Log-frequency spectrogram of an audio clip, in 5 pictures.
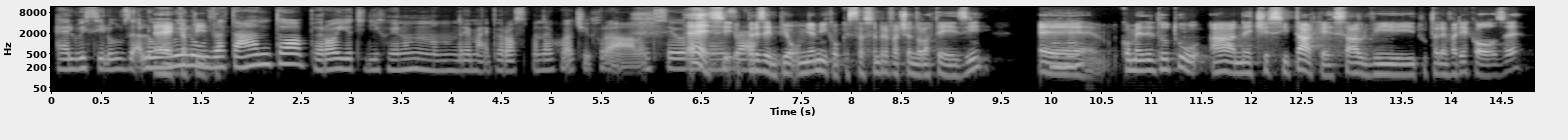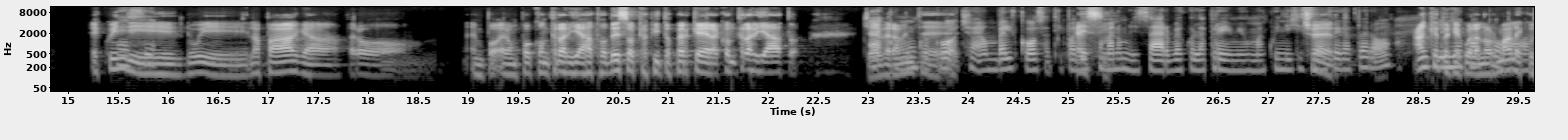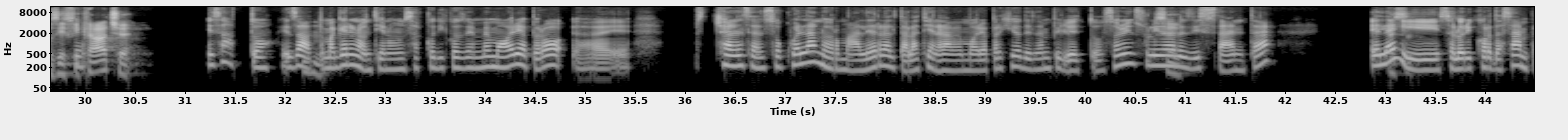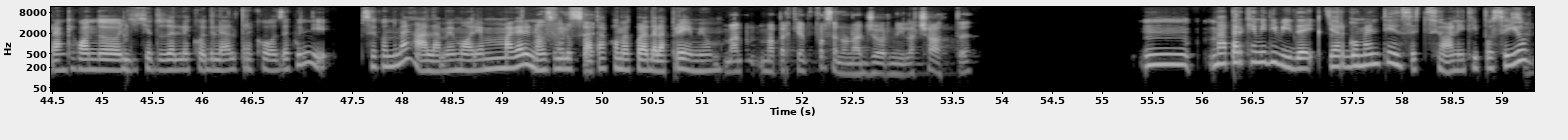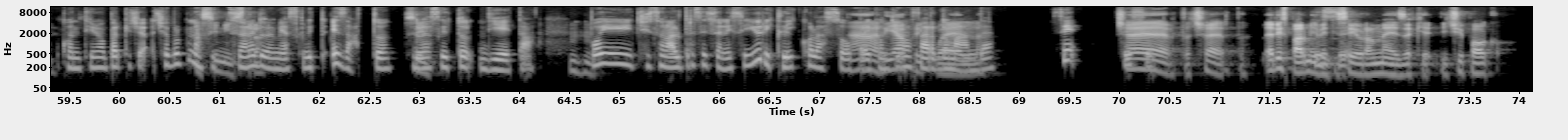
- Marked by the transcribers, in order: laughing while speaking: "Adesso ho capito perché era contrariato"; "Cioè" said as "ceh"; "cioè" said as "ceh"; other background noise
- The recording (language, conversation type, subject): Italian, unstructured, In che modo la tecnologia ha migliorato la tua vita quotidiana?
- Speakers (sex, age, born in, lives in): female, 25-29, Italy, Italy; male, 25-29, Italy, Italy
